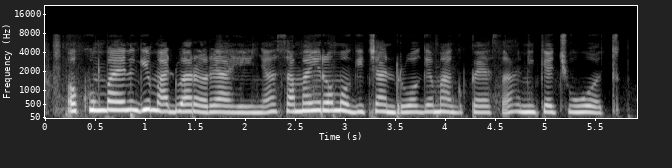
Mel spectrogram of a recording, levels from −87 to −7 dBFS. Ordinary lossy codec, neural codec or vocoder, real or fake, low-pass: none; none; real; none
